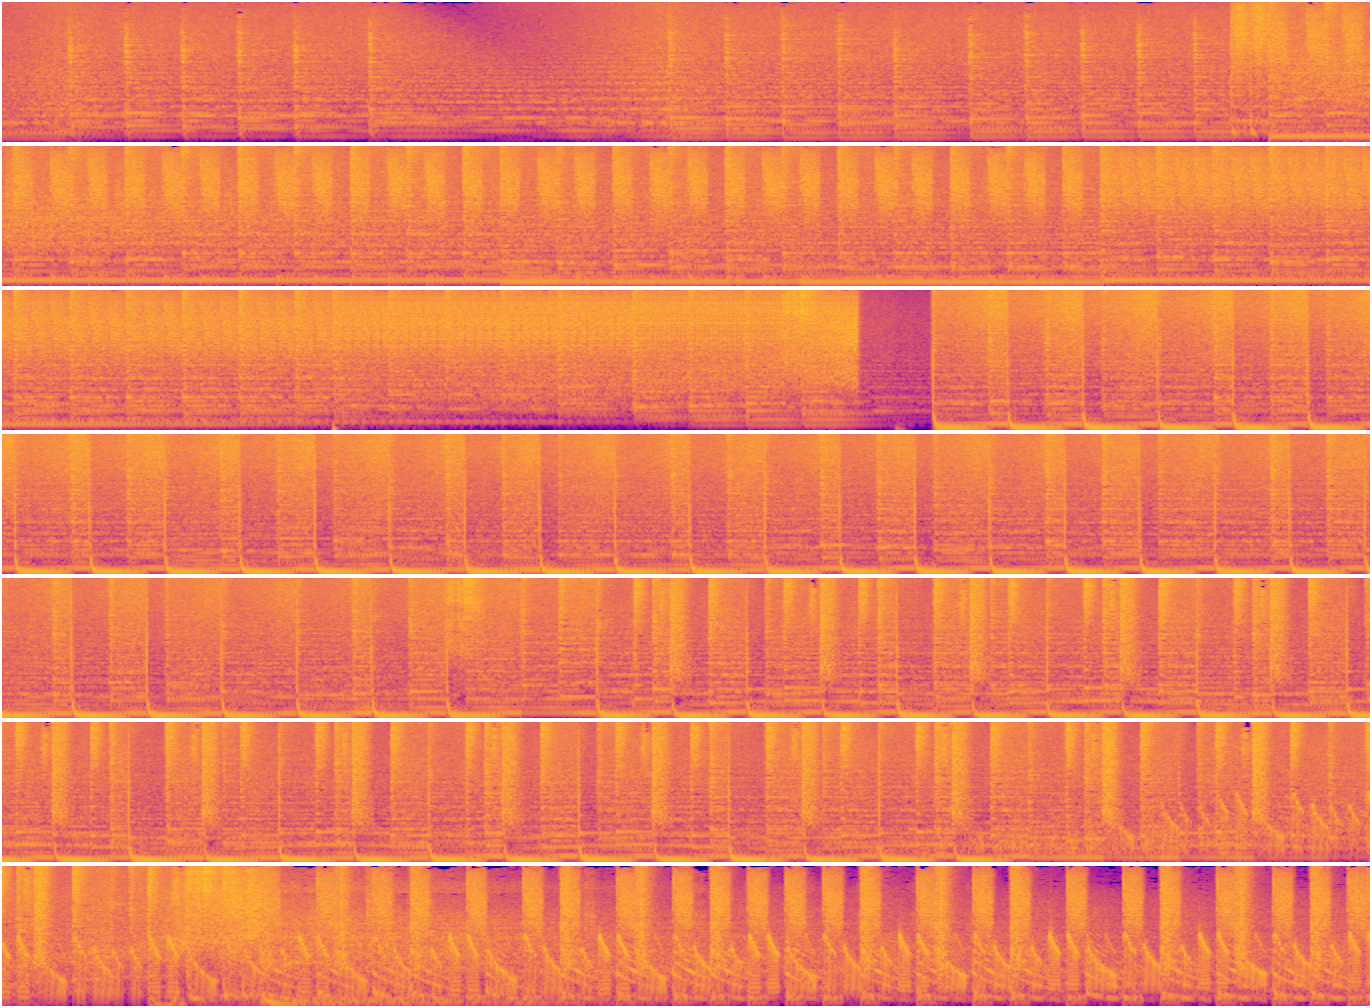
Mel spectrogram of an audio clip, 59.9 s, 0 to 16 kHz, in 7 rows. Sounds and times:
Techno: 3.9 - 59.8.

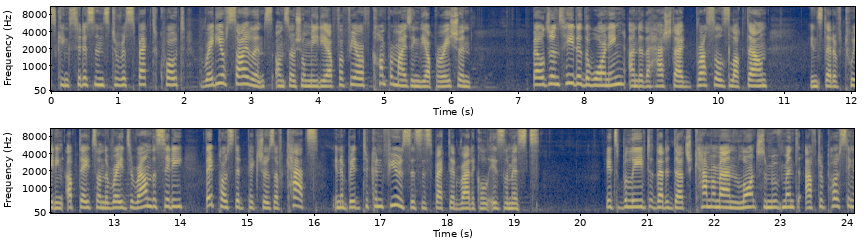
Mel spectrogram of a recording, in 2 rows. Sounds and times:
Speech: 0.0 - 6.3, 7.3 - 10.8, 11.4 - 19.4, 20.4 - 24.1.

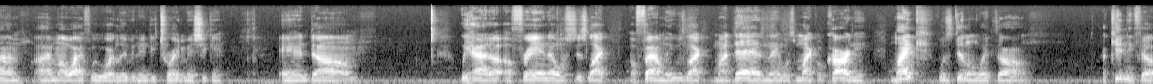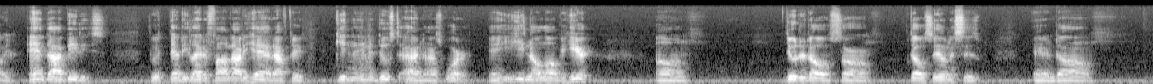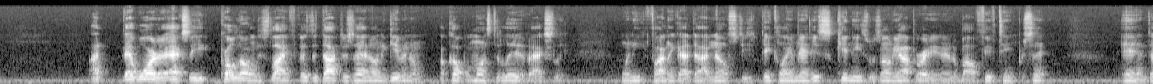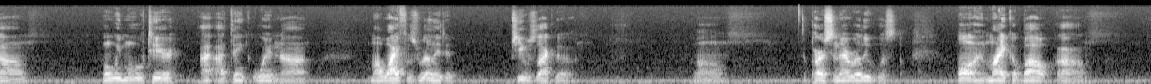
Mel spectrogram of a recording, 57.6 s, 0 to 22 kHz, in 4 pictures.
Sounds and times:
Speech: 0.0 - 2.9, 3.5 - 4.6, 5.8 - 13.0, 13.8 - 21.9, 22.6 - 23.2, 24.2 - 28.2, 29.9 - 36.0, 36.6 - 42.0, 42.8 - 43.7, 44.5 - 47.2, 47.8 - 49.0, 49.6 - 50.5, 51.9 - 52.4, 53.2 - 54.5, 55.2 - 57.0.

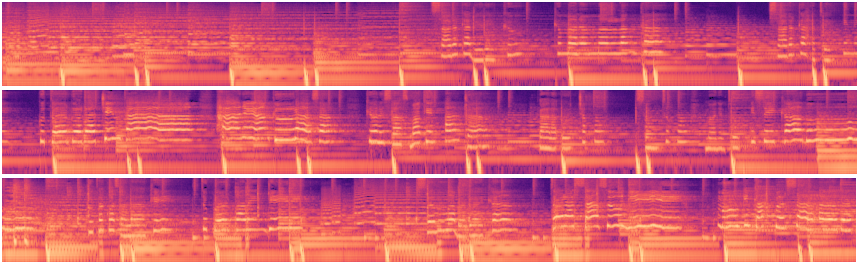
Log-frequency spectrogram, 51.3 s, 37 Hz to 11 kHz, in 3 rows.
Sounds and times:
Music: 0.0 - 51.2.

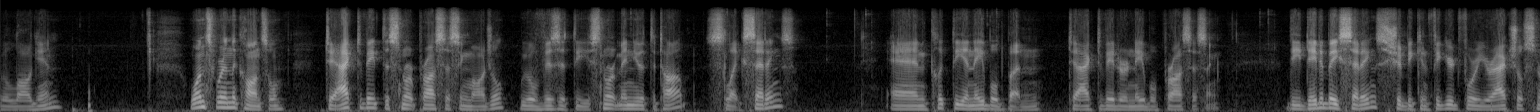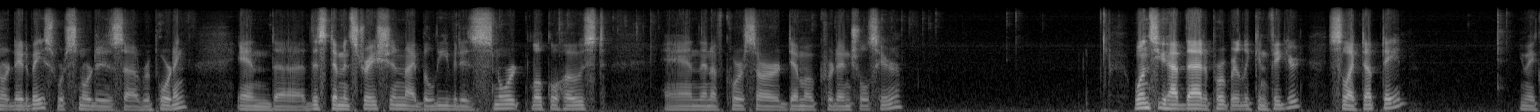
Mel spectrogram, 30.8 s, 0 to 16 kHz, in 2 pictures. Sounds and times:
Speech: 0.0 - 0.7, 1.9 - 8.0, 8.9 - 12.2, 12.9 - 24.5, 26.7 - 29.6, 30.6 - 30.8.

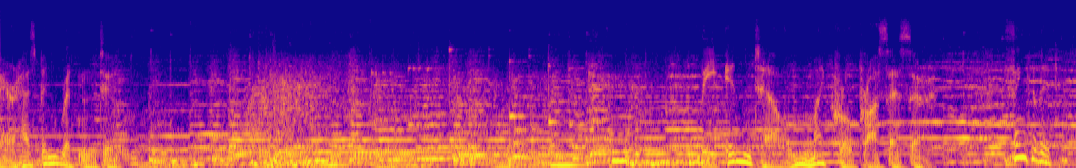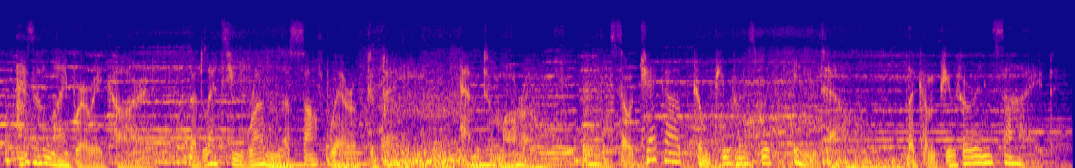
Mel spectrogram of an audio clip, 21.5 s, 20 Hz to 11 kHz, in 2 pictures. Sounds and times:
Speech: 0.0 - 1.3, 7.0 - 9.3, 10.0 - 16.2, 16.8 - 21.4
Music: 0.0 - 21.5.

